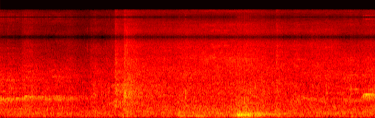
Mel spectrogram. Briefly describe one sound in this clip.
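A hockey stick clacks against a puck.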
